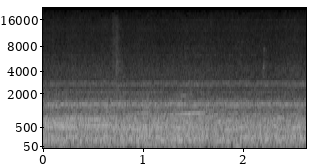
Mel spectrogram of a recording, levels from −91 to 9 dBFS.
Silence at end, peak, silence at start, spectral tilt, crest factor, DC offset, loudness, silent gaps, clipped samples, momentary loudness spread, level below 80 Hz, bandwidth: 0 s; -18 dBFS; 0 s; -7 dB/octave; 14 dB; under 0.1%; -31 LUFS; none; under 0.1%; 2 LU; -50 dBFS; over 20 kHz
